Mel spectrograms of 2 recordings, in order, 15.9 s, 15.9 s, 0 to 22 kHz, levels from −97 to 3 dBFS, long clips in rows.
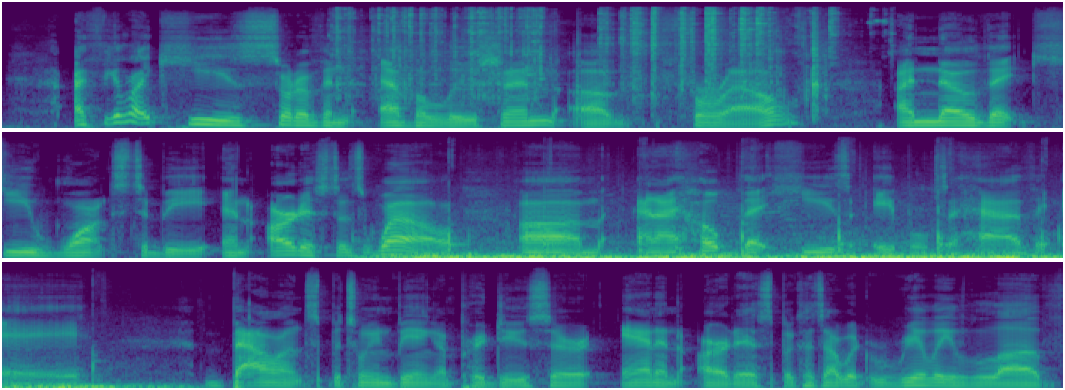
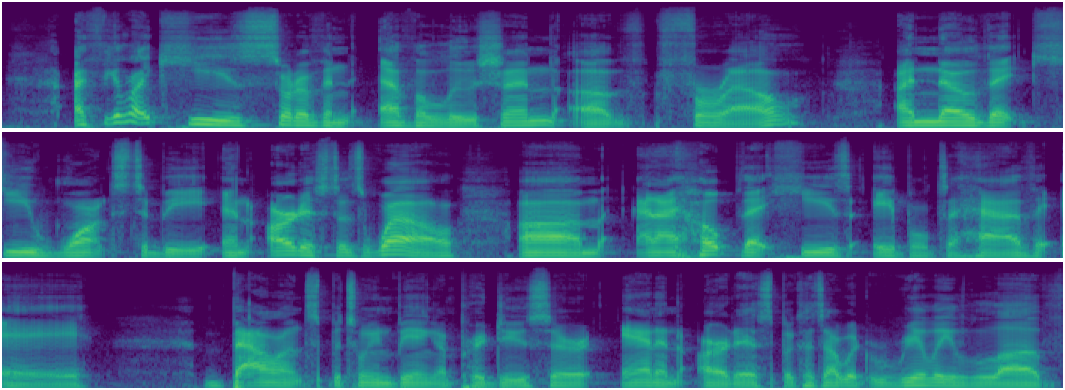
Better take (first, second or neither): second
